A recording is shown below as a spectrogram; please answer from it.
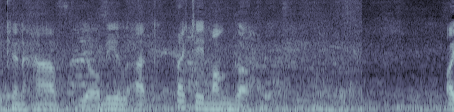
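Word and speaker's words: Prêt A Manger: and whilst you're waiting you can have your meal at practice manga or if you want to say it properly by team RGA because it's French welcome to the United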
